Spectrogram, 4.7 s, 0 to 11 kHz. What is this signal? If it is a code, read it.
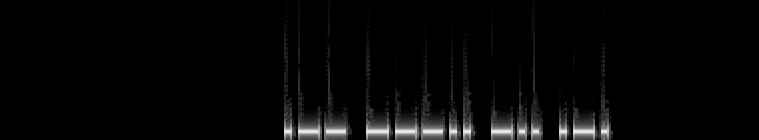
Morse code, heard as a keyed tone, about 28 wpm, 700 Hz. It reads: W8DR
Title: USA Call Signs - 4 Characters - Repeated 2x - 28wpm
